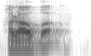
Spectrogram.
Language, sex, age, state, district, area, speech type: Manipuri, male, 60+, Manipur, Imphal West, urban, read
